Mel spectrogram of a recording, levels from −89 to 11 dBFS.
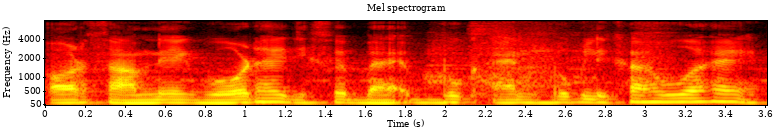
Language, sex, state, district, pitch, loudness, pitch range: Hindi, male, Uttar Pradesh, Lucknow, 105 Hz, -17 LUFS, 100-115 Hz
